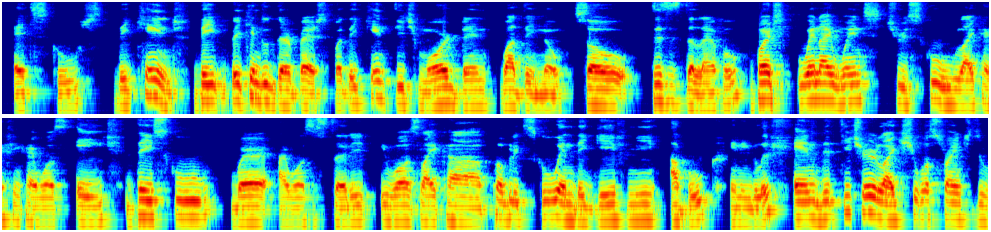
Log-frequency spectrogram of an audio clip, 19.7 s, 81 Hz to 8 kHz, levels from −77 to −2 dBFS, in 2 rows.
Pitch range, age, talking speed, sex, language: 110-135 Hz, 20-39, 200 wpm, male, English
